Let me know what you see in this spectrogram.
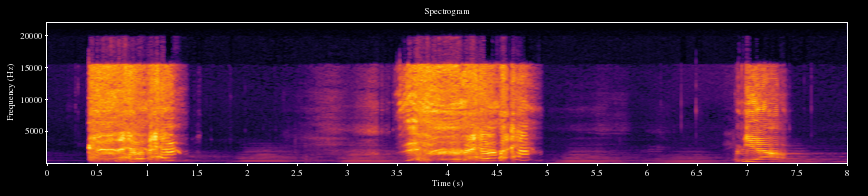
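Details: Three harsh, forceful coughs over background music, the last shorter with a squeaky, whistling edge; an unusual-sounding cough, possibly wheezy (asthma tagged), person then says they are fine.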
